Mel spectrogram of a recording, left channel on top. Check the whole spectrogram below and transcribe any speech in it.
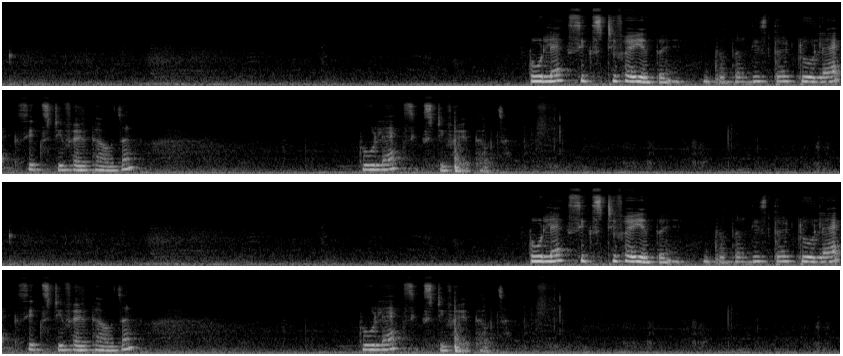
$2,65,000 येत आहे इथं तर दिसतोय 2,65,000 2,65,000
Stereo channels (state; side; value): identical; both; correlation 1.00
